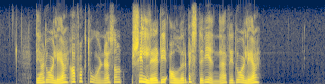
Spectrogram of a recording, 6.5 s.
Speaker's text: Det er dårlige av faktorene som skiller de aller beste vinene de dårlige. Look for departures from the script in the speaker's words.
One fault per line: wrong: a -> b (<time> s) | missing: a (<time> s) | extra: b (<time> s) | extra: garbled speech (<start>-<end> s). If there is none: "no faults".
no faults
